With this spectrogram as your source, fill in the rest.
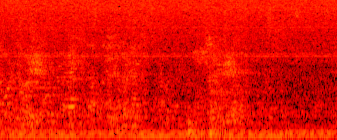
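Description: A crowd of people murmur and chat in a hall.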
